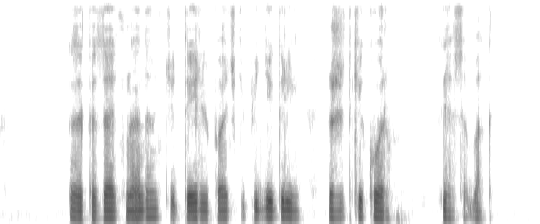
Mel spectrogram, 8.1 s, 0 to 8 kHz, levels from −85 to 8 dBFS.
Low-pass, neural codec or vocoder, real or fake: 7.2 kHz; none; real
